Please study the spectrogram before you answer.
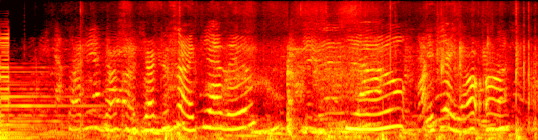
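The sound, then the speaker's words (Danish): Children playing in a kindergarten room in the late afternoon, with many high-pitched young voices chattering, calling and squealing over one another in a loud, continuous babble. “Det du kan høre her er lyden af en børnehavestue sidst på eftermiddagen.”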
